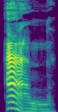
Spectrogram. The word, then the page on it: an: anglais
